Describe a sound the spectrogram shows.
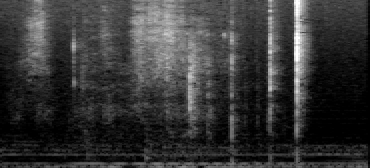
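Clothes rustle as two people hug.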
